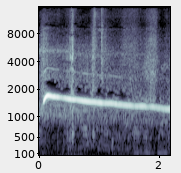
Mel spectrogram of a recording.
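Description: A person whistling one long, loud note that jumps up at the start, then slides slowly down in pitch and dips away at the end.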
